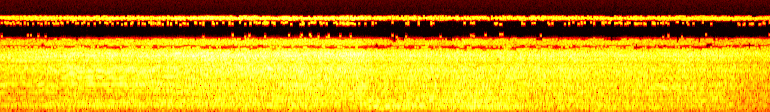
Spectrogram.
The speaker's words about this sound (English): We watched the plane take off, swing in heavy, thundering grace, and head east.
